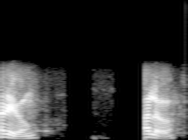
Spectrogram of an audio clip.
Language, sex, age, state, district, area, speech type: Sanskrit, male, 18-30, Karnataka, Uttara Kannada, rural, conversation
